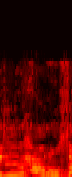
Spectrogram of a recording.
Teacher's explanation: ہا کو ظاہر کر کے پڑھنا ہے اور را ساکن ہے، را کو موٹا کرنا ہے۔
